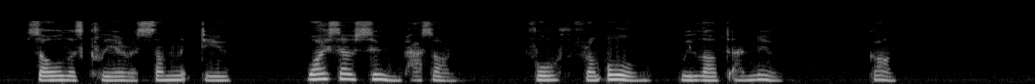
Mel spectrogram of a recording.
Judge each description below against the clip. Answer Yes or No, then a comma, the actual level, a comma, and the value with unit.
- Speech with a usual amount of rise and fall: No, narrow, 1.8 semitones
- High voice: Yes, high, 195 Hz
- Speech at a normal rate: No, slow, 110 wpm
